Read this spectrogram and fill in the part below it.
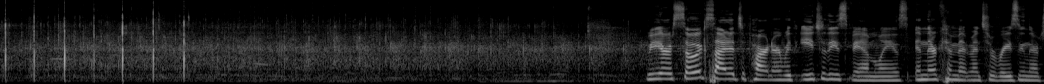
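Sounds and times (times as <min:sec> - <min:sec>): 
audience applause: 0:00.0 - 0:07.8
speech: 0:06.5 - 0:10.4.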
